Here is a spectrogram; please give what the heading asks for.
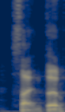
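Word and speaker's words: センター: center from English. Uh should be accent on the first syllable.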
